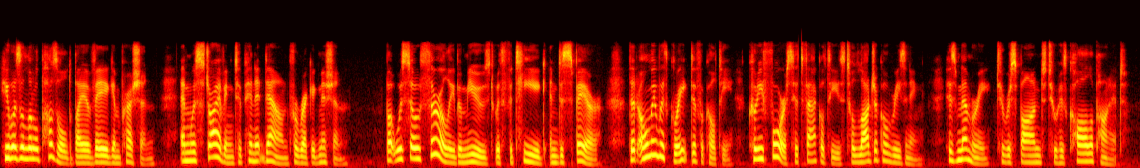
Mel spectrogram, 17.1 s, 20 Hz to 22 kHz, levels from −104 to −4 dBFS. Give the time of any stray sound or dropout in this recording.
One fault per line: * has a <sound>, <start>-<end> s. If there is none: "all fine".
* has a dropout, 12.0-12.0 s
